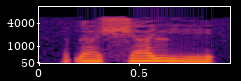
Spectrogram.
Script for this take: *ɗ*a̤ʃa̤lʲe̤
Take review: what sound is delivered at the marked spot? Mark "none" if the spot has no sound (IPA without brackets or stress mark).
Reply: ɗ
